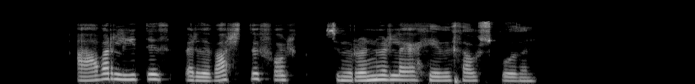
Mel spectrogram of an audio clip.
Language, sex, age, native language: Icelandic, female, 20-29, Icelandic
